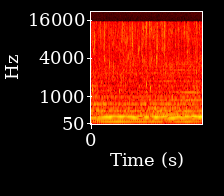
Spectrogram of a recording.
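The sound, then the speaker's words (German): Soft, steady trickle of water from a small brook in a sunlit forest on an unusually warm day in the cold season, heard at a distance as a continuous gentle babble with faint drips, no voices present. “In der Ferne hörst du das leise Plätschern eines Baches.”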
